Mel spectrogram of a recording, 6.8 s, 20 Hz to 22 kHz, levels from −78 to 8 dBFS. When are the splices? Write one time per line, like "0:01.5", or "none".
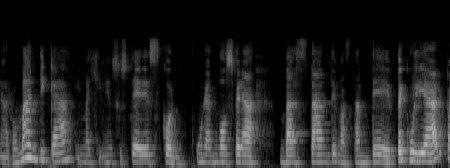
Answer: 0:02.9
